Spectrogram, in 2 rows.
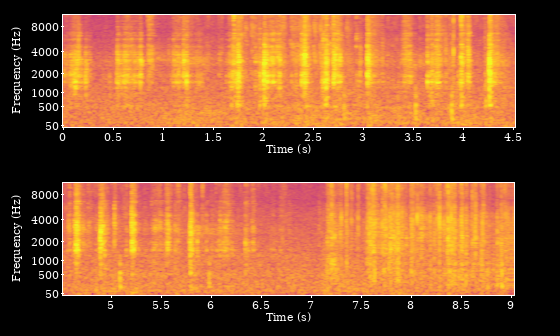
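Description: Small metal parts clicking and clinking as O2 sensor plugs with copper washers are handled and fitted into the bungs of chrome motorcycle exhaust header pipes. Near the end comes a crinkly rustle.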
